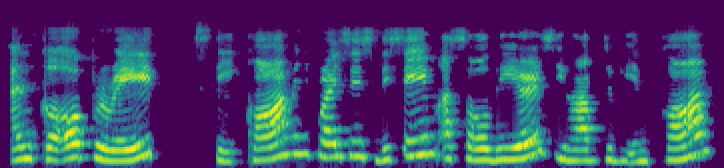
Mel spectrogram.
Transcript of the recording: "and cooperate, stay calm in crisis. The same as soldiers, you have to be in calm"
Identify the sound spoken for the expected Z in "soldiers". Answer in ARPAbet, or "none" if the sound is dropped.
S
